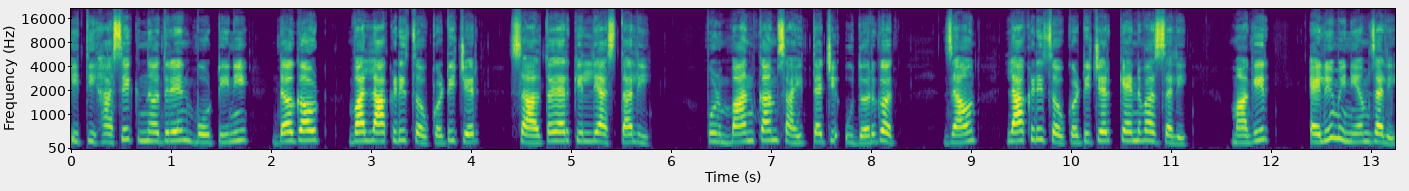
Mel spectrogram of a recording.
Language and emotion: Goan Konkani, neutral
